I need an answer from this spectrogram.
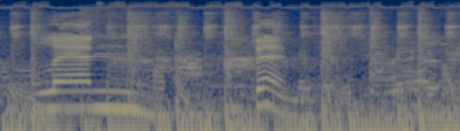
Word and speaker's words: Lanvin: I wish I could pronounce it right. L-A-V-I-N. Oh, L-A-N-V-I-N. I think it's Lanvin.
